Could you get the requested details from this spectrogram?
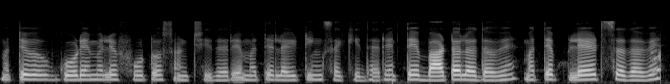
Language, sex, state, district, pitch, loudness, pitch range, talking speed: Kannada, female, Karnataka, Koppal, 210 Hz, -20 LUFS, 185-220 Hz, 125 wpm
